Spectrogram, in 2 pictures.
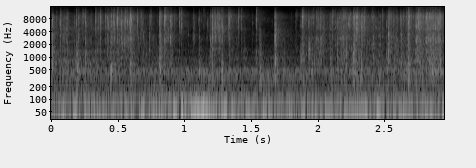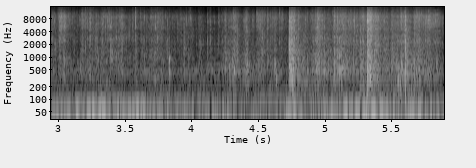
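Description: Scissors snip through a plastic tie.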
